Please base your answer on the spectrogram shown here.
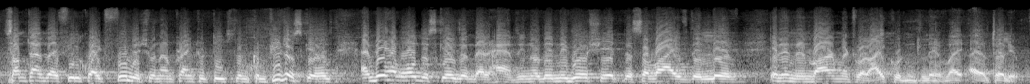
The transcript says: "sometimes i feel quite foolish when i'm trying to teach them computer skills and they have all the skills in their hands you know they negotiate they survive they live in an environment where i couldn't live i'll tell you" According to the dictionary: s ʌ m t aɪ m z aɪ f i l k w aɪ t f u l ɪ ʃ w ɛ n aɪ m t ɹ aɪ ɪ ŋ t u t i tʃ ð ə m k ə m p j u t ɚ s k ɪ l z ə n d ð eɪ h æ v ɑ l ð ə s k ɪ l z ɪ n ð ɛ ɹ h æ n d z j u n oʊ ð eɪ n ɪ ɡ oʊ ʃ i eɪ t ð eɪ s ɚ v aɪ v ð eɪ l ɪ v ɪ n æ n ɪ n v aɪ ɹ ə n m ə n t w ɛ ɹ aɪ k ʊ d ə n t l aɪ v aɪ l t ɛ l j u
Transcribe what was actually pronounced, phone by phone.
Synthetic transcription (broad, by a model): s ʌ m t aɪ m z aɪ f i l k w aɪ t f u l ɪ ʃ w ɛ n aɪ m t ɹ aɪ ɪ ŋ t u t i tʃ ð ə m k ə m p j u t ɚ s k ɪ l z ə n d eɪ h æ v ɑ l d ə s k ɪ l z ɪ n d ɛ ɹ h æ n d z j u n oʊ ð eɪ n ɪ ɡ oʊ ʃ i eɪ t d eɪ s ɚ v aɪ v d eɪ l ɪ v ɪ n æ n ɪ n v aɪ ɹ ə n m ə n t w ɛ ɹ aɪ k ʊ d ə n t l aɪ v aɪ l t ɛ l j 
